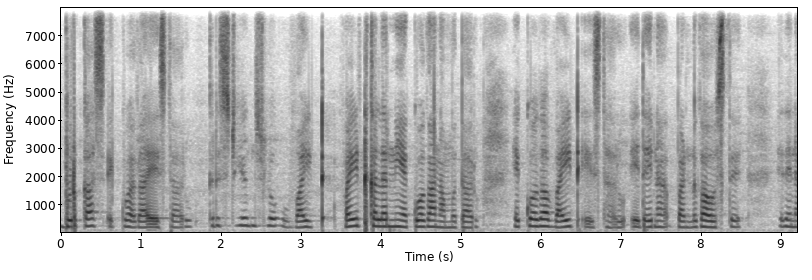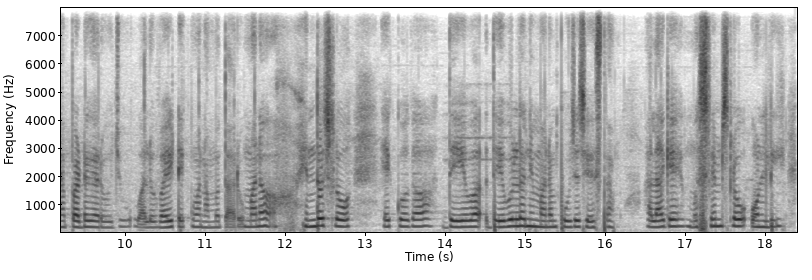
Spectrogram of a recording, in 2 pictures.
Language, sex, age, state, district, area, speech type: Telugu, female, 18-30, Telangana, Hyderabad, urban, spontaneous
